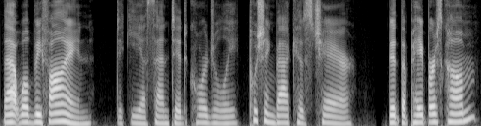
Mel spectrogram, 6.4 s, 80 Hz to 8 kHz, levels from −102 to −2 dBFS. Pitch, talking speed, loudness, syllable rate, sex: 165 Hz, 140 wpm, -20 LUFS, 4.0 syllables/s, female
